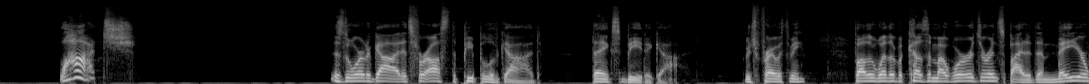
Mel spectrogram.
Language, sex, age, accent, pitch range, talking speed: English, male, 50-69, American, 110-170 Hz, 200 wpm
